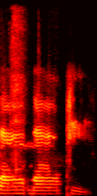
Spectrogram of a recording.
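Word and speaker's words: baamaapii: And you know what it's spelled? Bamaappii. Oh, P-I-I. Okay. Bamapi.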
